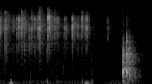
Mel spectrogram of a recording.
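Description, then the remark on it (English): Dice rattle quickly for about a second, then fall silent briefly before a couple of sharp clacks as they land, an action die and challenge dice rolled plus wits for a game character on an expedition. The bright, clattering sound plays alone, with no voices. “And so he is going to roll plus wits on this part of the expedition.”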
